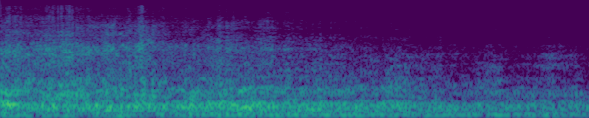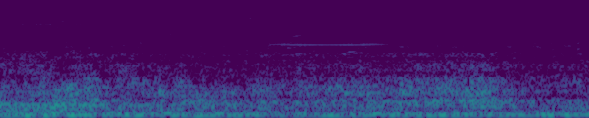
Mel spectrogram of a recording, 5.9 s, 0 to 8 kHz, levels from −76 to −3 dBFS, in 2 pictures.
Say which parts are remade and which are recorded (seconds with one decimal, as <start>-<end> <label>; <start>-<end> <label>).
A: 0.0-0.4 recorded; 0.4-1.1 remade; 1.1-5.9 recorded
